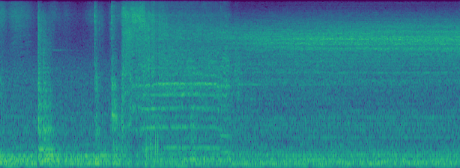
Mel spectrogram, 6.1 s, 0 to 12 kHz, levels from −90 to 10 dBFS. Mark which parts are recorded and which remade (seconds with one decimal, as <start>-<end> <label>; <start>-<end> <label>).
0.0-2.1 recorded; 2.1-2.9 remade; 2.9-6.1 recorded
